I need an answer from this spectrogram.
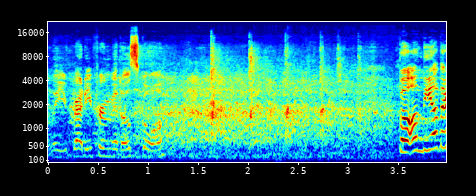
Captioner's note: audience laughing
